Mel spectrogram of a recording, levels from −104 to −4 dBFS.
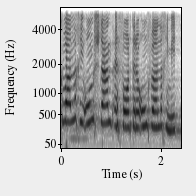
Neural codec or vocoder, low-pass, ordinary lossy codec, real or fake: none; 5.4 kHz; none; real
